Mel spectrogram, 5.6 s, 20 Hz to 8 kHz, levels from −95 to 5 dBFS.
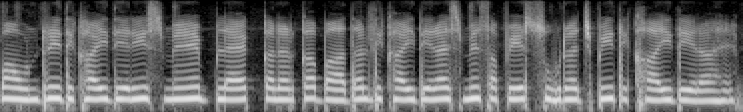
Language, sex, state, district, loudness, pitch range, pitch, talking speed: Hindi, female, Bihar, Darbhanga, -13 LUFS, 255-275 Hz, 265 Hz, 235 wpm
